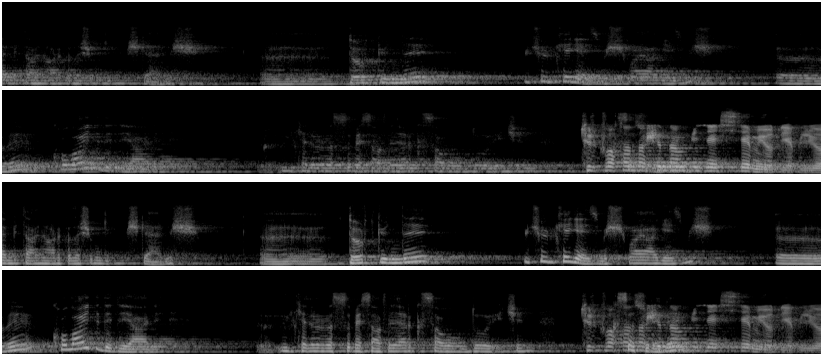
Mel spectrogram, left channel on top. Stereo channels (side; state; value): both; normal; correlation 0.66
